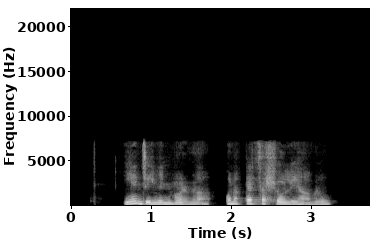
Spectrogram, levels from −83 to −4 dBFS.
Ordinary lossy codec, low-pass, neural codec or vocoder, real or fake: AAC, 32 kbps; 7.2 kHz; codec, 16 kHz in and 24 kHz out, 0.6 kbps, FireRedTTS-2 codec; fake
